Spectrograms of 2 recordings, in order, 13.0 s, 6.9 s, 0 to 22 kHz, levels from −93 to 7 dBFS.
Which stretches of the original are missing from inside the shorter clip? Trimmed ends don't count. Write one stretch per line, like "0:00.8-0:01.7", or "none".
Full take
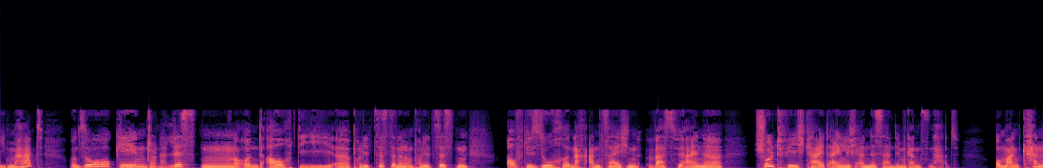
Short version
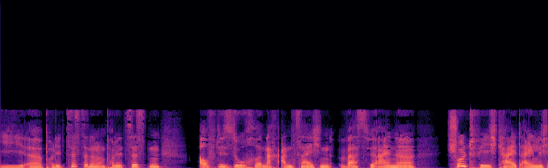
none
